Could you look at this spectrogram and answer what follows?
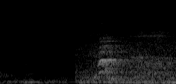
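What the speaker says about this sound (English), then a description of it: "excuse my neighbor's dog" A neighbour's dog barks once somewhere off at a distance, a faint bark rising briefly out of low room noise and then trailing off.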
